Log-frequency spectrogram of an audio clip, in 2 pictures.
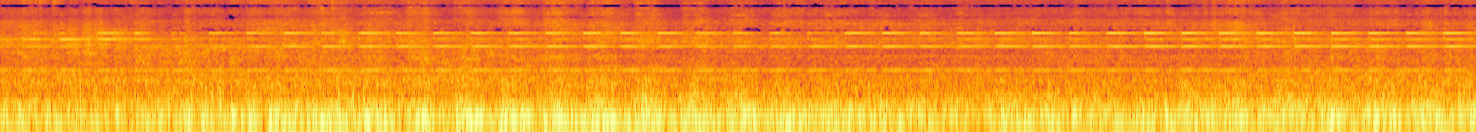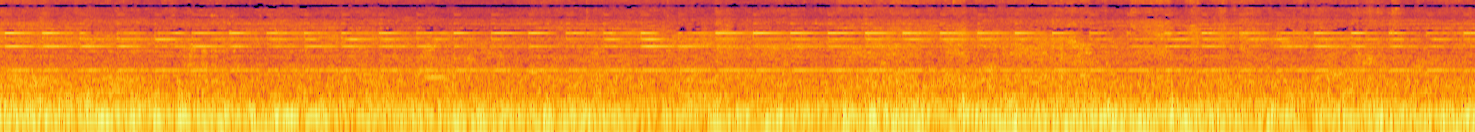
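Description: Freight train of tank cars rolling steadily past at a grade crossing: a continuous low rumble of wheels on rail. Above it rings the crossing signal's bell, a few steady high tones.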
